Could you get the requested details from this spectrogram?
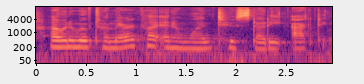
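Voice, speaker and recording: A woman speaks with a Russian accent at a medium pitch. Her intonation stays flat and monotone. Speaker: vlogger, actress. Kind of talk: casual storytelling vlog.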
